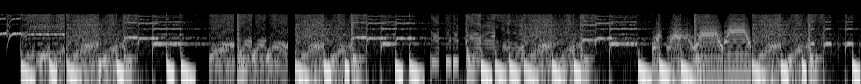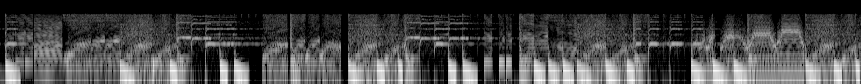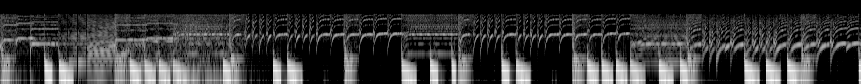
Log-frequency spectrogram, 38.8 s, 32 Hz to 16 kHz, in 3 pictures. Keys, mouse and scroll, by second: 0.5 click, 8.6 click, 9.9 click, 11.2 click, 11.3 click, 14.5 click, 16.4 click, 18.3 click, 22.2 click, 25.3 click, 25.4 click, 26.4 click, 29.9 click, 31.8 click, 33.3 click, 34.4 click, 34.5 click, 35.2 click, 38.7 click.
